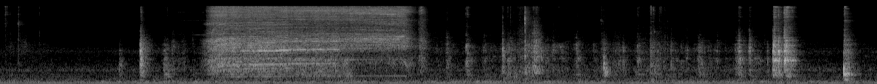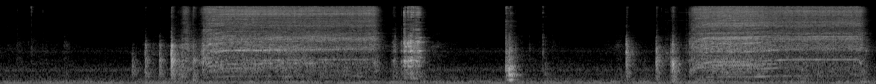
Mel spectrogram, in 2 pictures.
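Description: DeWalt cordless electric screwdriver running in three bursts of about two seconds each, unscrewing screws from a pinball playfield, with short clicks and knocks of parts being handled in between.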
